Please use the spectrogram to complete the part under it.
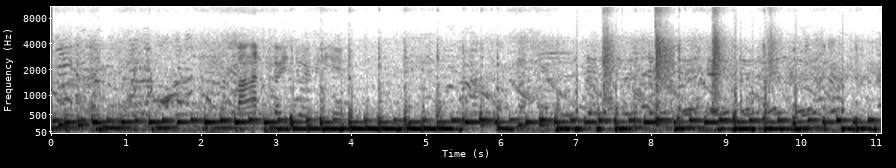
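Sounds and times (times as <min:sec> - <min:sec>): gamelan music: 0:00.0 - 0:11.0
quick drum strokes: 0:01.4 - 0:11.0.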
